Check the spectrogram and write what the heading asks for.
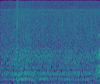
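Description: Honeybees buzzing around an opened hive: a steady hum of many bees in flight.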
